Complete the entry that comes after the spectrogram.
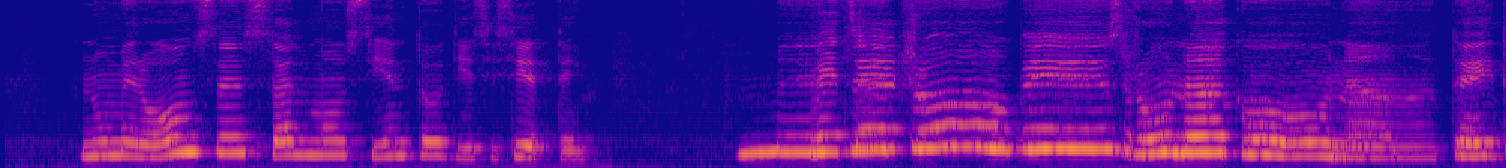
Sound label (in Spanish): cancion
